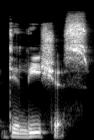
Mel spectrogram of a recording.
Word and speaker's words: delicious: pronounce the word delicious we cannot use the long e sound like green beans we use the short I sound like this is again Del it's more open I the second vowel delicious not delicious but delicious it's important because this is a stretch syllable it's important to pronounce it correctly delicious example the food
